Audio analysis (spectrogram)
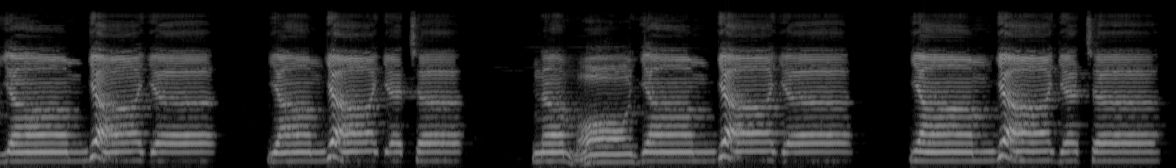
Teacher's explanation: The emphasis is on ya, not on the ma, because you can't you can't you cannot put emphasis on that, right?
